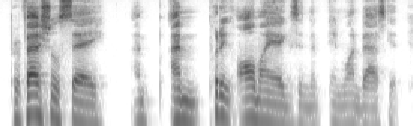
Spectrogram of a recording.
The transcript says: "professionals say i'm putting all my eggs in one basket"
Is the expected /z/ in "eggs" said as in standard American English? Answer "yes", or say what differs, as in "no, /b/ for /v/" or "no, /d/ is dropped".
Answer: yes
